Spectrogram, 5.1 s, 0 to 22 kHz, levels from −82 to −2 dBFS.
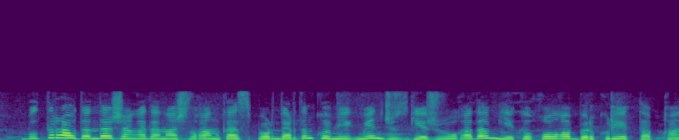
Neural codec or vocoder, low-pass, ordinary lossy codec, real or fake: none; none; none; real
